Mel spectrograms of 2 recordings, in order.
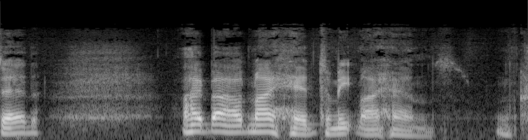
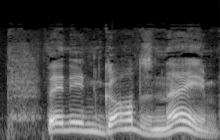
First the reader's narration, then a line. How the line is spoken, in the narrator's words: I cried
